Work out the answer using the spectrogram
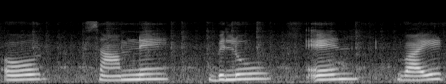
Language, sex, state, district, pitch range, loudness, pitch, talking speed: Hindi, female, Madhya Pradesh, Dhar, 210-245 Hz, -15 LUFS, 230 Hz, 80 wpm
